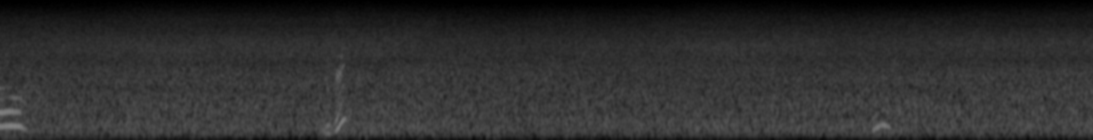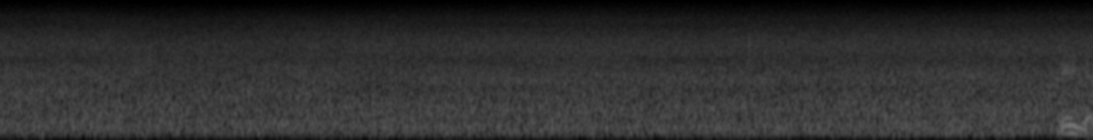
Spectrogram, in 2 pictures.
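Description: Snowmelt water rushing steadily down Rock Creek, a broad, even wash of flowing water that stays loud and close throughout, with a brief spoken question near the start.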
